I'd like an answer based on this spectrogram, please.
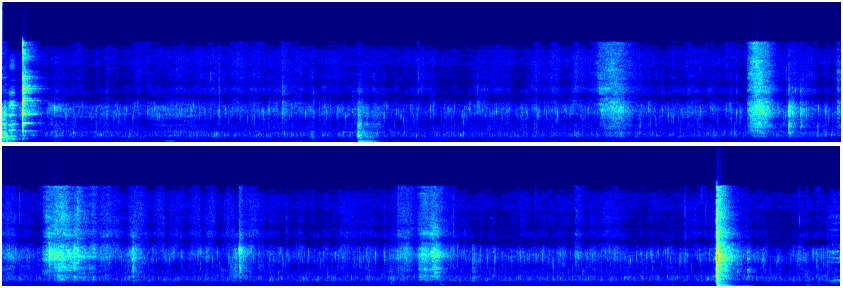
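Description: Refrigerated crescent-roll dough can being opened by hand: a few faint rustles as the paper wrapper is peeled, then a single sharp pop near the end as the can bursts open along its seam.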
